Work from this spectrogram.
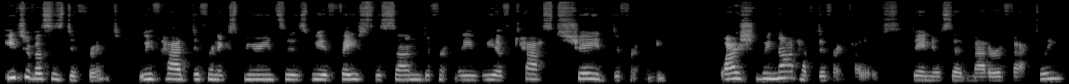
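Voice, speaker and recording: A woman's voice: on the high side, steady tone, moderate pace, fairly bright tone, slightly rough, no room sound, low-quality recording. A woman reading a children's storybook aloud, dialogue included. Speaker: amateur reader, choir member.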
